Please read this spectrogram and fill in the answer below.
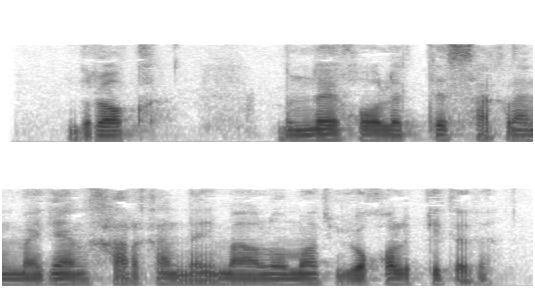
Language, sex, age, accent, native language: Uzbek, male, 19-29, Toshkent shahri, Uzbek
